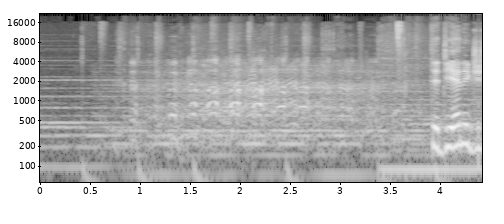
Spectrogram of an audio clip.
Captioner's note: audience laughs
